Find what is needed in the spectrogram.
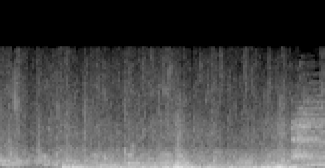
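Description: Stage accompaniment music for Taiwanese opera: a steady held chord comes in about half a second in and sustains.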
